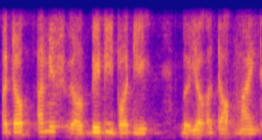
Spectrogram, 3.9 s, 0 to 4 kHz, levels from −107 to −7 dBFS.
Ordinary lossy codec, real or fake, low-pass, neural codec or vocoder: none; fake; 3.6 kHz; codec, 44.1 kHz, 2.6 kbps, DAC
